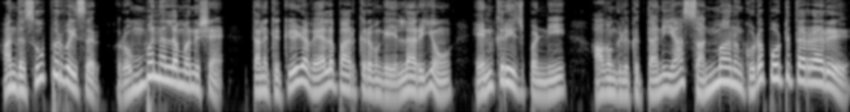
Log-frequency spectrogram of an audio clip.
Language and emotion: Tamil, surprised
